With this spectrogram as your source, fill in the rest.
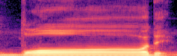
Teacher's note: জিব্বার গোড়ার কিনারা উপরের মারি দাঁতের গোড়ার সাথে লাগাতে হবে।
